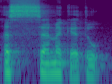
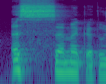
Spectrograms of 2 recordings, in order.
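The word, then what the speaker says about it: السمكة: Et vous avez al-huruf shamsiyya dont je ne prononce pas L, je l'écris mais je ne le prononce pas comme samakatu, as-samakatu, samakatun. Ou alors, quand je la fais shamsiyya, je dis as-samakatu, je ne dis pas L, je dis as-samakatu, as-samakatu, directement.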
